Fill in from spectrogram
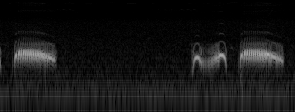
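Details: Spotted dove giving low hoarse coos. A long coo ends one phrase, then after a pause a short quavering double note leads into another drawn-out coo. No other sounds stand out.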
